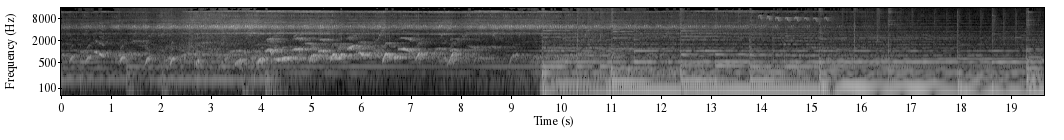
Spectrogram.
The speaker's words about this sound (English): If Topher White has his way, future generations will be able to hear the fulsome songs of gibbons echo through healthy forests in Borneo, and not just in speakers and headphones.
